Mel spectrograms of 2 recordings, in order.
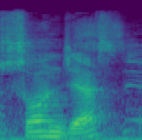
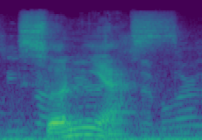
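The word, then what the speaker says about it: Zhonya's: No se dice Sonja, ¿cómo se dice? Relojito de arena, la concha de tu madre. Sonias, la Sonia, que cobra 20 el pete.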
